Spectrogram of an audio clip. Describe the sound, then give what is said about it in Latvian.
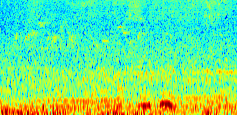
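Honeybees buzz steadily at the hive while making bee bread and drying honey, a dense, continuous low hum of many wings with slight wavering pitch, filling the whole moment without any talking. “Bišu maize taisīt, kad nostājās šinī vietā, tu tiešām likās tas bišu rūpnīcā.”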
